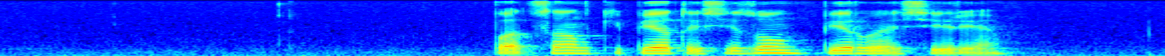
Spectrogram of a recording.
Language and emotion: Russian, neutral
